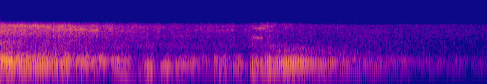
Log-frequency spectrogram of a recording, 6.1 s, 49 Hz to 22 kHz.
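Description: AC Cobra replica's 2.9-litre fuel-injected V6 driving past close by and pulling away, with a short burst of throttle about three seconds in, then fading into the distance.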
